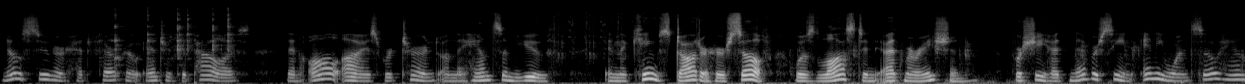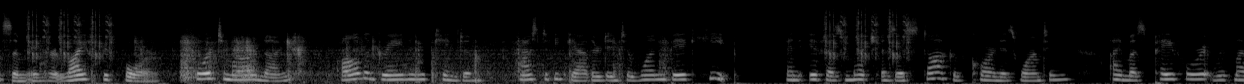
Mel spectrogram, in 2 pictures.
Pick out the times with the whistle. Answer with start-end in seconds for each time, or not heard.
not heard.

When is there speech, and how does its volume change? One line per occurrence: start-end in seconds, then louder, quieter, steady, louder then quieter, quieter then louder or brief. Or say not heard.
0.0-24.8 louder then quieter.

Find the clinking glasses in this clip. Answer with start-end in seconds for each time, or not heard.
0.9-2.4.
